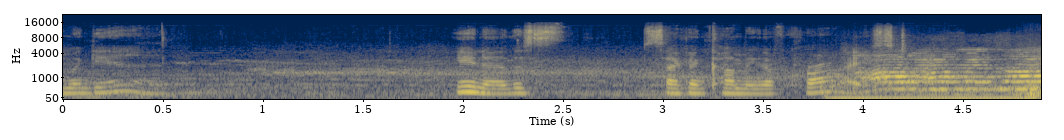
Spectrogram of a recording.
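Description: A young woman speaks quietly and earnestly, close by.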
